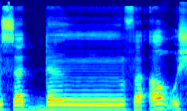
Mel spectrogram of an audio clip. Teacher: میں سے ہے، اس لیے یہاں پر اخفائی حقیقی ہوگا اور تنوین کی آواز ناک میں چھپا کر پڑھیں گے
